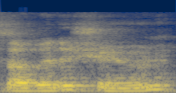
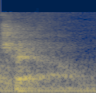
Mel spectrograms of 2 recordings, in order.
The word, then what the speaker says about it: Fogo de Chão: A few blocks away, there's Fogo de Chão.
